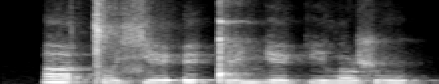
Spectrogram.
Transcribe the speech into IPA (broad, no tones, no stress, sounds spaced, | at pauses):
a ǀ ɤ ɕ e ʔ e ǃ e ɲ e k i l ɔ ʂ u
